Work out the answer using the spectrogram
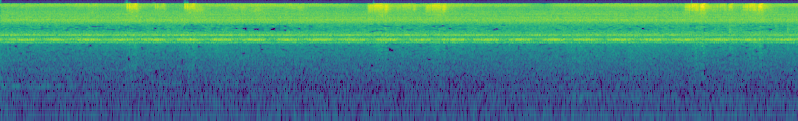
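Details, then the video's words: Steady cricket chorus from a nature sound track: high, fast-pulsing trills in layered bands, constant in loudness, with occasional brighter chirps standing out near the top. "Nature Cricket Sound"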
